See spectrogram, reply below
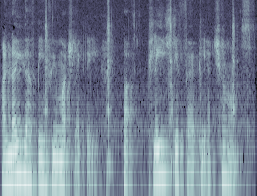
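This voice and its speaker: A man playing a patient, probing pony therapist in an audio drama, speaking in a calm, measured and firm way. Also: medium pitch, background noise, close to an everyday voice. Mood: firm, coaxing. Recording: roomy voice over background music.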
